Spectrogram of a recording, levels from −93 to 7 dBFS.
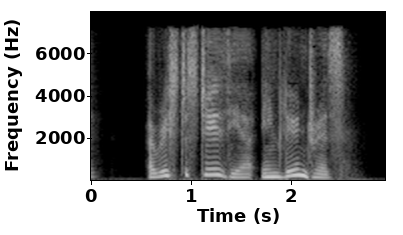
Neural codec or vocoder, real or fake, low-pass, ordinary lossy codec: codec, 16 kHz, about 1 kbps, DyCAST, with the encoder's durations; fake; 7.2 kHz; MP3, 48 kbps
